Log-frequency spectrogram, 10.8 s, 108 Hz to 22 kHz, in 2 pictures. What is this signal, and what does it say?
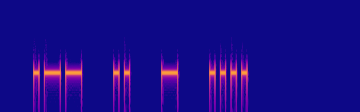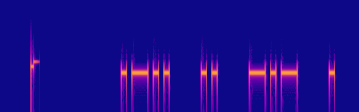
Morse code, heard as a keyed tone, about 15 wpm, spaced as for 11 wpm, 700 Hz. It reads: WITH LIKE
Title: 2x Character Spacing - Top 100 Words - 15wpm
